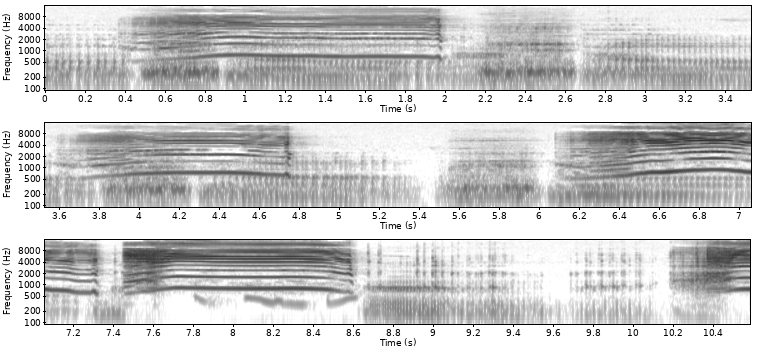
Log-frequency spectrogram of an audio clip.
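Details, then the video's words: Koala crying in a series of strained, high wails of varying length; the later cries are louder and sharper, with softer grunting and breathy noises between calls. "KOALA SOUND EFFECT 코알라 울음소리"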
